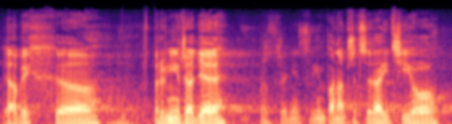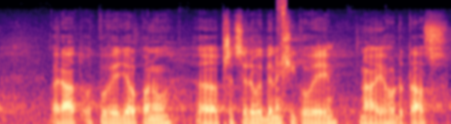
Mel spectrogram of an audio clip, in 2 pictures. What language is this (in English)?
Czech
